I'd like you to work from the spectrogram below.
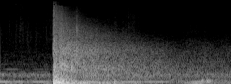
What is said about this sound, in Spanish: Un disparo se escuchó a lo lejos, en lo profundo del bosque.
